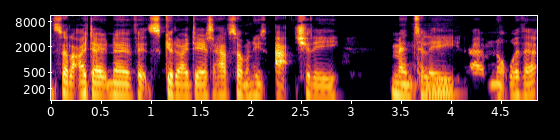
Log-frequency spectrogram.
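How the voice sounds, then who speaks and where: Speaking at a very fast pace, a man uses a medium pitch and fairly even intonation in a North London accent. The sound is dry and close with no echo. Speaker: podcast co-host.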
